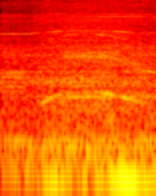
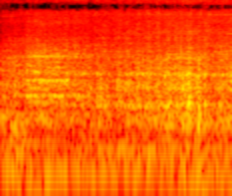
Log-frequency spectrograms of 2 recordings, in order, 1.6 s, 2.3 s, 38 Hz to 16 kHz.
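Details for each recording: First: 2017 Ford C-Max hybrid after HF35 transmission replacement, running after test drive: faint steady hum and light whine with nothing rough or grinding; normal new transmission noise. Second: 2017 Ford C-Max hybrid, HF35 transmission at end of life, started in shop: running drivetrain with irregular skipping clatter over the hum; transmission also squealing, due for replacement.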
